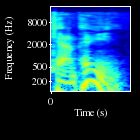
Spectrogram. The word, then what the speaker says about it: campaign: 그런데 강세가 뒤에 있으니까 campaign.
